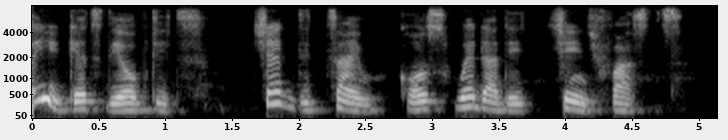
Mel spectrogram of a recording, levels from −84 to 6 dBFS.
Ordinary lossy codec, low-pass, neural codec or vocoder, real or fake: Opus, 32 kbps; 7.2 kHz; none; real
